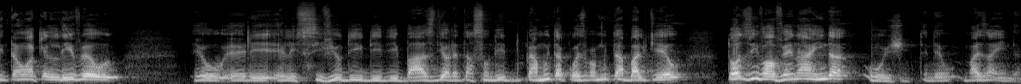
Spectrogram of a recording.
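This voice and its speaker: At a moderate pace, a man speaks with a medium pitch that moves in very wide swings. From Recife, Pernambuco, Brazil. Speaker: painter. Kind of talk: interview. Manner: hesitant, repeats words.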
